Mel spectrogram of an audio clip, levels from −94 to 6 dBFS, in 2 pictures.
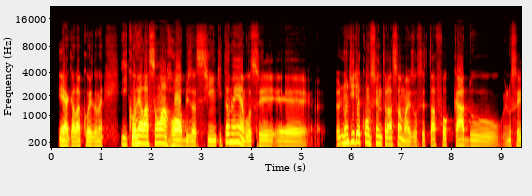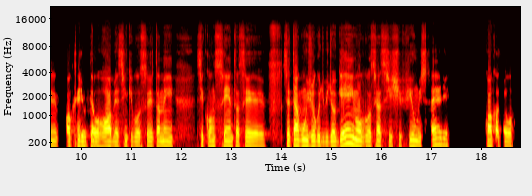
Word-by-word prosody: E 120 - +1
é - - +8
aquela 110 +2 +4
coisa, 110 -1 0
né? 110 -1 -2 0.4
E 145 -2 -4
com 165 +3 +5
relação 170 0 +6
a 170 - +7
hobbies, 120 -3 +5
assim, 115 +2 -2
que 130 - -13
também 200 +8 +3
é - - +5
você, 115 +1 -2 0.2
eh, 105 -1 -1 0.5
eu 150 +2 -3
não 180 +3 +3
diria 205 +1 +3
concentração, 160 -5 0
mas 110 -3 -1
você 110 +4 -8
tá 130 +2 -2
focado. 130 -1 -1 0.6
Eu - - -15
não 120 - -6
sei 115 -4 -5 0.2
qual 110 - +1
que - - -18
seria 115 -3 -2
o - - -11
teu 105 +1 -1
hobby, 105 0 +2
assim, 110 +2 -9
que 105 - -18
você 105 0 -5
também 110 -2 -3 0.4
se - - -9
concentra. 110 -1 -4
Você 105 -3 -2 0.3
você - - -3
tem - - +2
algum 125 0 +2
jogo 115 -1 -2
de 100 - -11
videogame 130 +10 +1
ou 115 -3 +2
você 115 +1 -3
assiste 105 0 -6
filme 120 0 -4
e - - -13
série? 140 +1 -4 0.7
Qual 120 - +2
que - - -1
é - - -6
teu 105 -1 -4
115 Hz, 180 wpm, -21 LUFS, 110-130 Hz, 0.7 s, é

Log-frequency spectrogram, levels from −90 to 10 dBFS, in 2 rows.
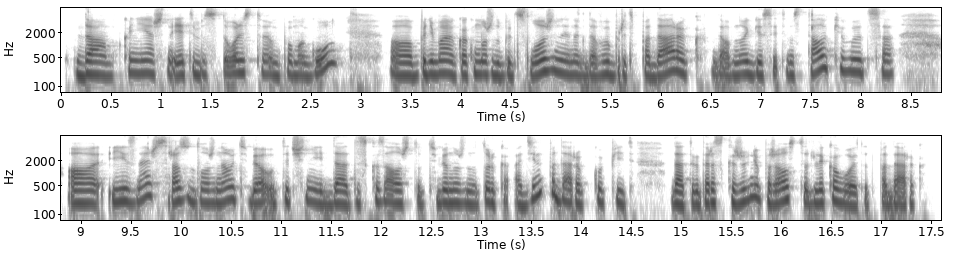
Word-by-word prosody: Да, 190 -2 +3
конечно, 210 -2 -2
я 185 - +2
тебе 195 +1 -3
с - - -7
удовольствием 215 -4 -1
помогу. 195 - 0 0.5
Э, 185 -1 +3
понимаю, 200 -1 +2
как 190 0 0
может 195 -2 +1
быть 175 0 -3
сложно 220 +3 +3
иногда 185 -2 -1
выбрать 190 0 -2
подарок. 190 +4 +1
Да, - - -2
многие 190 +1 +1
с - - -13
этим 190 - -3
сталкиваются. 220 0 -1 0.6
Э, 185 -1 +4
и 205 +1 +3
знаешь, 245 +8 -1
сразу 215 +1 0
должна 195 +1 0
у - - +3
тебя 190 -4 0
уточнить. 190 -2 -2
Да, 180 0 +3
ты 185 +2 -7
сказала, 185 0 0
что 185 -1 -8
тебе 190 +2 -1
нужно 185 -2 0
только 190 0 -1
1 170 - +1
подарок 220 - +1
купить. 195 -2 -4 0.3
Да, 180 -2 +5
тогда 175 +2 +1
расскажи 190 +1 0
мне, 255 +1 +2
пожалуйста, 205 +1 +1
для 190 +1 +2
кого 190 -4 +2
этот 160 - -5
подарок? - - -1
195 Hz, 165 wpm, -27 LUFS, 185-210 Hz, 0.6 s, Да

